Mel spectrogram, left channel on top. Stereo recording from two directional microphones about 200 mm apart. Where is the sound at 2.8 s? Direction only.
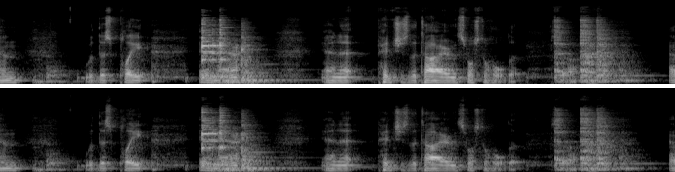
30° left (ahead or behind).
